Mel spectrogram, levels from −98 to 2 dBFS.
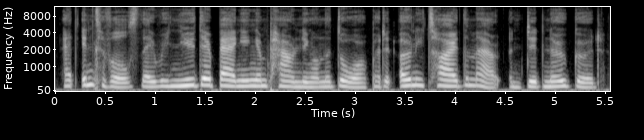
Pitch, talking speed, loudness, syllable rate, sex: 210 Hz, 225 wpm, -18 LUFS, 5.7 syllables/s, female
